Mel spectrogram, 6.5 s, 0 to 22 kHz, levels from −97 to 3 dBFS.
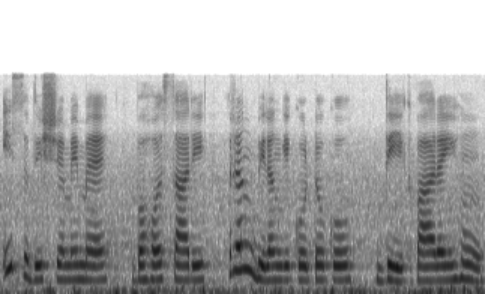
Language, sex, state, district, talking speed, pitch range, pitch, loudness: Hindi, female, Bihar, Kaimur, 130 wpm, 195-205 Hz, 195 Hz, -15 LUFS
